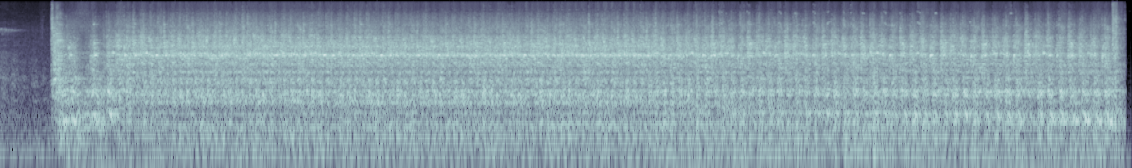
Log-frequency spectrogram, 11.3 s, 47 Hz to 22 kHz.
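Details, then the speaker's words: 1965 El Camino long sitting, after a battery jump: starter cranks steadily about ten seconds but never fires; the carb was found bone dry, a no-start from fuel starvation. "And nothing. So we decided to take a look at the carb, and it was bone dry. We thought maybe it wasn't primed, so we filled the bowls."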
